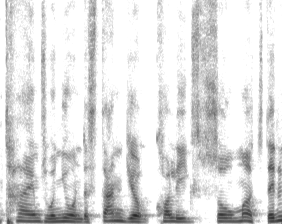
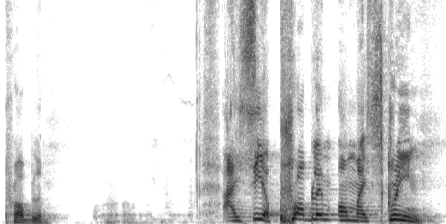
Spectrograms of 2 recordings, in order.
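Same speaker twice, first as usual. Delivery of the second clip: loud exclaim; 5 semitones higher, 10 dB louder than usual. Real, not acted. Shouting at the interview on screen.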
